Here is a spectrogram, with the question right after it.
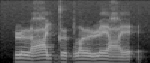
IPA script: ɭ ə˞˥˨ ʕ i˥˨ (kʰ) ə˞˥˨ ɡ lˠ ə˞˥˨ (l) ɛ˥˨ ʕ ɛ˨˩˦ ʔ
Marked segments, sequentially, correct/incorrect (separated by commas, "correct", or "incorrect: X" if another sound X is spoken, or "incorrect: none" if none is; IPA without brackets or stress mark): incorrect: ɡ, incorrect: ɭ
